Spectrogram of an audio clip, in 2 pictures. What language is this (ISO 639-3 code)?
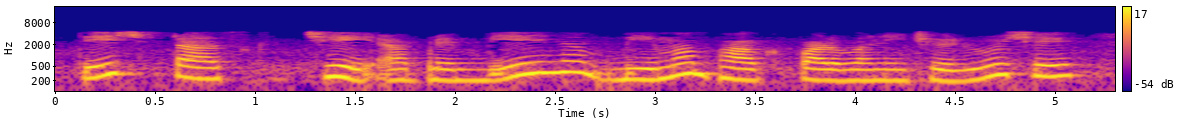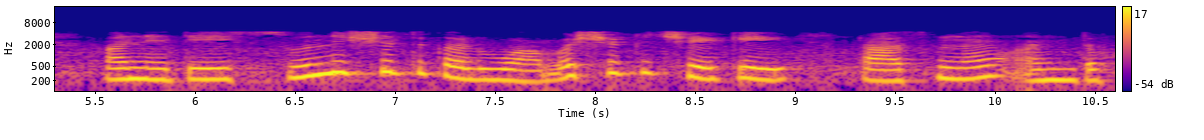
guj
